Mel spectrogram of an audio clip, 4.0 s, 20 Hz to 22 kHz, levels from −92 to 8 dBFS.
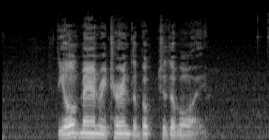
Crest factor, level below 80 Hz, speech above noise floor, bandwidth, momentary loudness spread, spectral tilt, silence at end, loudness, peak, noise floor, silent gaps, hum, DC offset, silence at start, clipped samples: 20 dB; -56 dBFS; 39 dB; 10.5 kHz; 13 LU; -6.5 dB/octave; 1 s; -18 LUFS; 0 dBFS; -56 dBFS; none; none; under 0.1%; 0.85 s; under 0.1%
